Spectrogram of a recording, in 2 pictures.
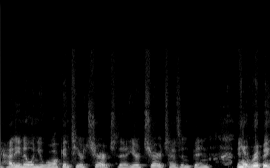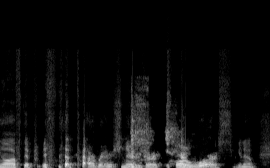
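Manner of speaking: put-on sarcastic delivery. Retelling own past reply to people's question: retelling own sarcastic remark. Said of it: "and sarcastically, I'd say".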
